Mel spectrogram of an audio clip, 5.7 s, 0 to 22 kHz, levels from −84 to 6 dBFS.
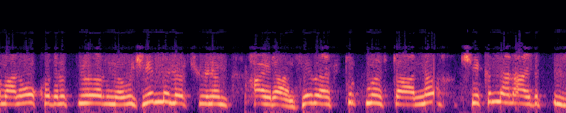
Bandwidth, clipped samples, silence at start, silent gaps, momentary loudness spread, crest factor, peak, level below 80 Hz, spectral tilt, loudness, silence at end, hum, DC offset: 4.9 kHz; under 0.1%; 0 s; none; 4 LU; 10 dB; 0 dBFS; -48 dBFS; -8.5 dB/octave; -11 LUFS; 0 s; none; under 0.1%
